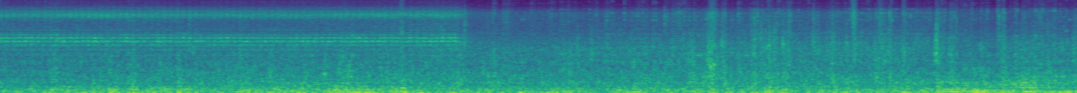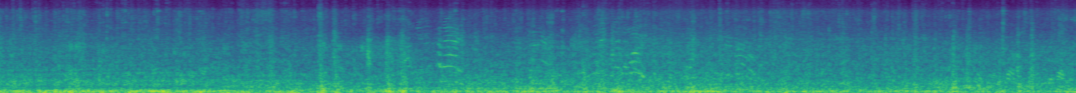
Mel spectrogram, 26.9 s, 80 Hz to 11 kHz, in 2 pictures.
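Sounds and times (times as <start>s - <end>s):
high steady whine: 0.0s - 5.9s
toy train low rumble: 0.0s - 26.9s.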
